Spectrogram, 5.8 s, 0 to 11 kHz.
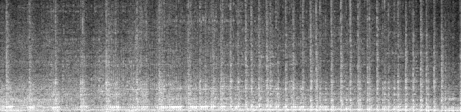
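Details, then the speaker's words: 1971 Moto-Ski Capri vintage snowmobile two-stroke with newly fabricated exhaust (tractor-part muffler, slip joint, old flange): loud, raspy crackle with fast busy rhythm and rev blips, quieter than a glass pack or straight pipe; runs clean and strong. "Now, don't expect it to be quiet because it's not. but I've done a machine with a glass pack before and it was much louder. This is still quieter than a straight pipe."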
